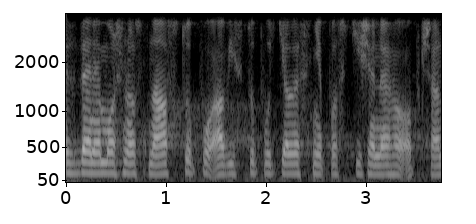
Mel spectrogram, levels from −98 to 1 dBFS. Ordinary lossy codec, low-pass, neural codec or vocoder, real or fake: Opus, 16 kbps; 3.6 kHz; none; real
